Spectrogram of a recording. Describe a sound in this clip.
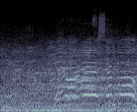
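Spectators cheer and shout loudly.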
